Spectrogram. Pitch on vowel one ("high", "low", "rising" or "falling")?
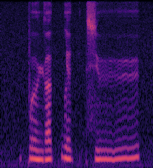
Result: low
